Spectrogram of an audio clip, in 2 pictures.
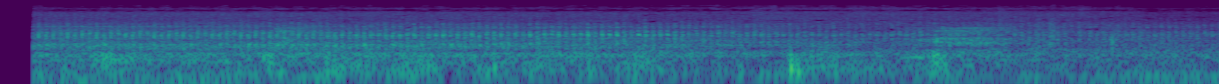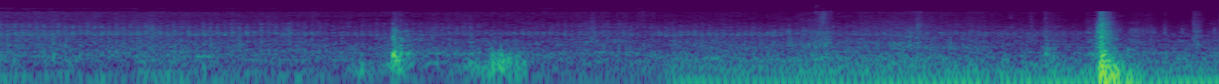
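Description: Small Hyundai diesel engine idling steadily with the hood open. About two-thirds through come a sharp click and a second knock, then a loud car-door thud near the end; the idle then carries on as a low hum inside the cabin.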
